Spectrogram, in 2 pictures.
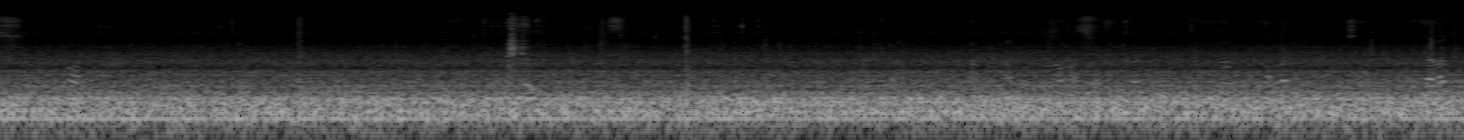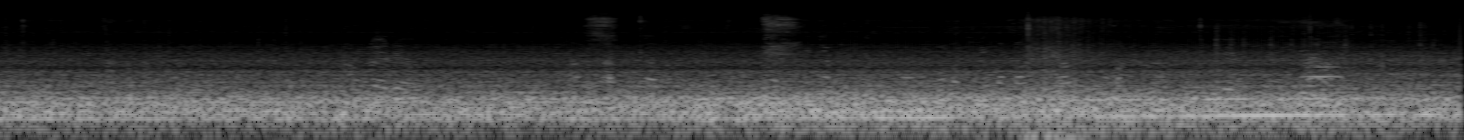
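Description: Aircraft wheels rumble along the runway.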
